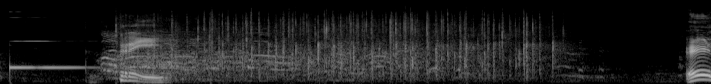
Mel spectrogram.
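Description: A studio audience applauds and cheers.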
